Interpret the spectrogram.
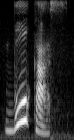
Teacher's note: If you say buas emphasis is on the first syllable that means tomorrow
